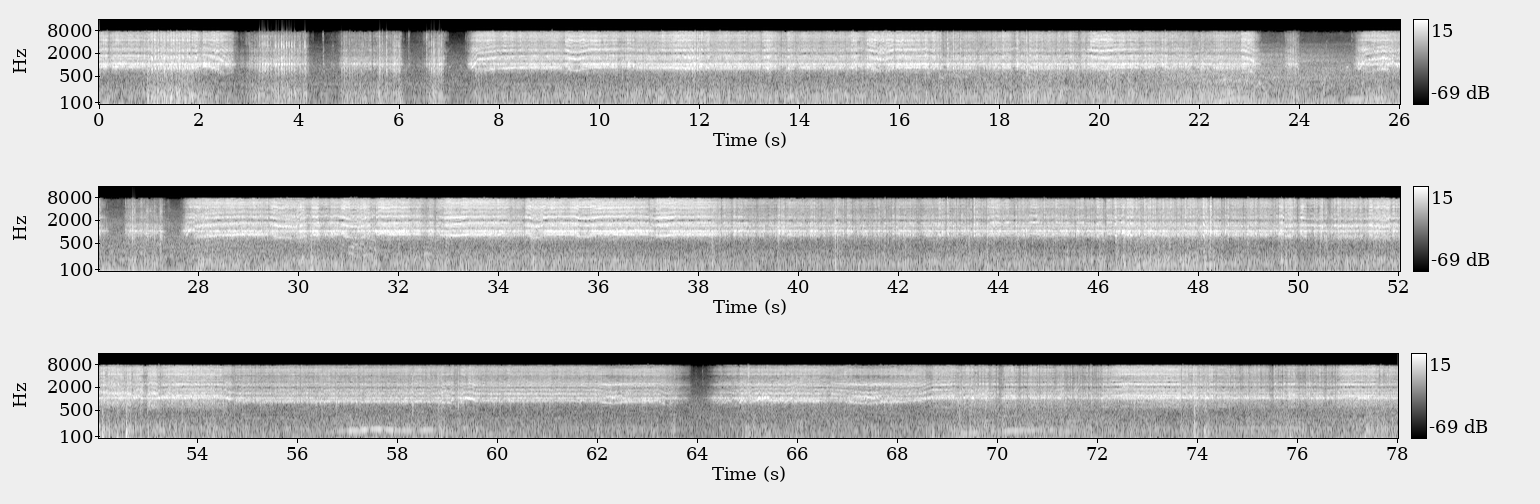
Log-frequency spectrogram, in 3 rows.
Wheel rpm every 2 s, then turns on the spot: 210, 30, 20, 110, 220, 230, 230, 230, 230, 230, 230, 70, 50, 80, 220, 220, 220, 220, 220, 230, 230, 230, 240, 230, 220, 200, 170, 120, 110, 110, 110, 60, 100, 110, 150, 160, 160, 160, 160.
2-6 22-26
